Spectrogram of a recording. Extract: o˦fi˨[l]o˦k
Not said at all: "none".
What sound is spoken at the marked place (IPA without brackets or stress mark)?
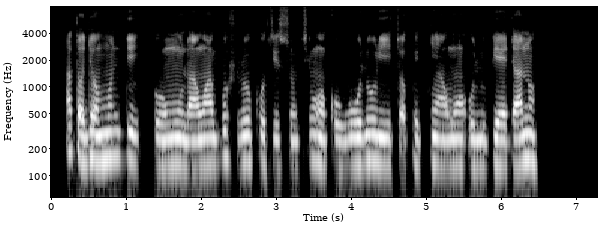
ɾ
